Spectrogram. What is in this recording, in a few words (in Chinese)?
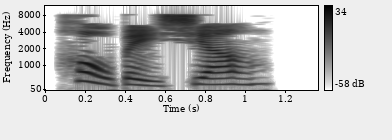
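"后备箱", Mandarin Chinese; hsk; chinese-flashcards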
